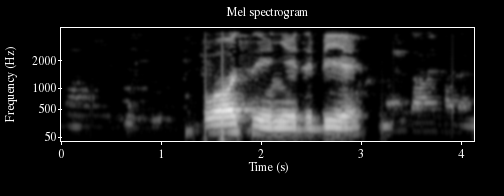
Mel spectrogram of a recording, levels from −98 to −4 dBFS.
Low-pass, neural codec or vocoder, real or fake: 3.6 kHz; none; real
